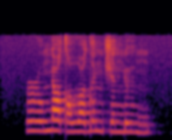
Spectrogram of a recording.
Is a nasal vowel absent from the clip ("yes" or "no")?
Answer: yes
